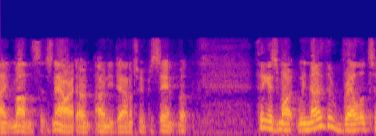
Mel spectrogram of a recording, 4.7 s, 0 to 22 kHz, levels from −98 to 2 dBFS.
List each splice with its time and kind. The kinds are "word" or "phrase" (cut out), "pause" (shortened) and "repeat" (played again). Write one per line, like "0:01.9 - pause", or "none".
0:00.9 - word
0:01.6 - word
